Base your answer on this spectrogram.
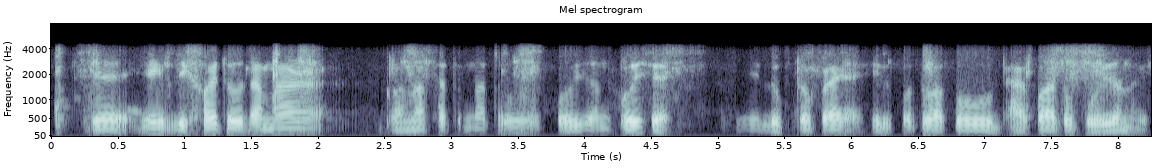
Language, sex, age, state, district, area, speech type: Assamese, male, 60+, Assam, Dibrugarh, rural, conversation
